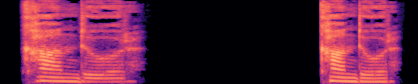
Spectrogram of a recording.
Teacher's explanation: Stress, kan. Keep dur soft and quick.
